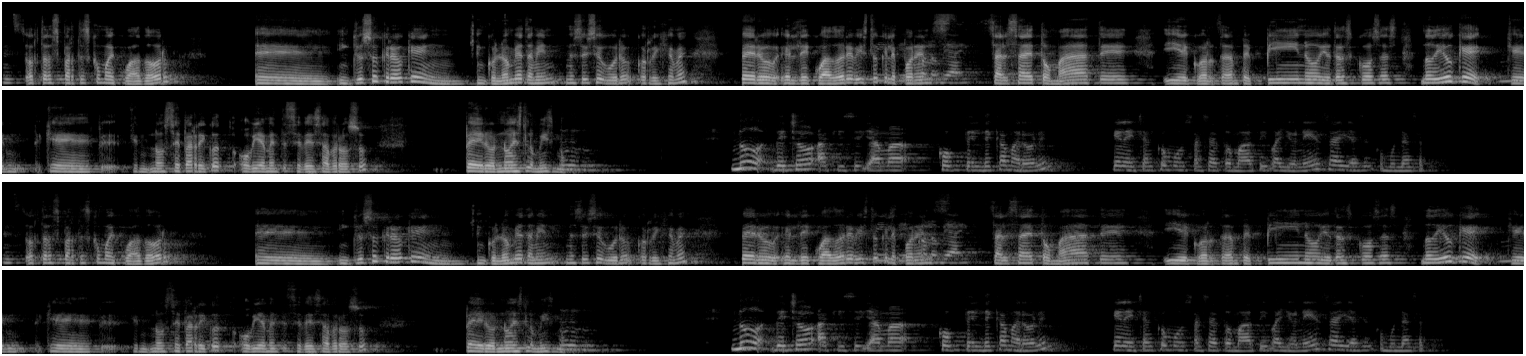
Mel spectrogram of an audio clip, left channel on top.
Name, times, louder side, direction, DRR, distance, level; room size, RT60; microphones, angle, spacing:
voice 1, 0.0-1.7 2.5-9.3 9.9-14.8 15.1-19.2 19.9-20.9, left 2 dB, 65° left, 15 dB, 0.8 m, -29 dB
voice 2, 8.7-9.8 15.0-15.6 20.8-21.3 22.3-24.3 24.6-25.7 26.3-29.4, equal, ahead, 9 dB, 1.0 m, -38 dB
19.0 x 18.5 x 7.7 m, 0.91 s
head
